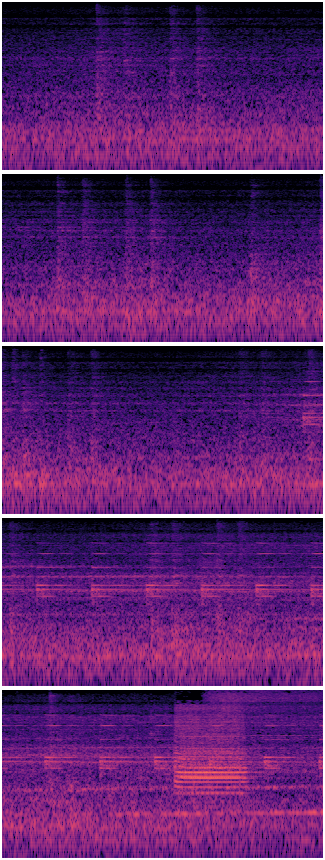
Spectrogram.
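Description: Train running by, a steady low rumble and rail noise. From about halfway through, a high tone repeats about twice a second, and near the end a loud horn blast lasts about a second and a half.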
